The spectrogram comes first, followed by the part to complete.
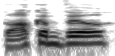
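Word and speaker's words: Bawcomville: another town in Louisiana it's called bakumville but it's spelled b-a-w -com and then bill um I wanted to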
